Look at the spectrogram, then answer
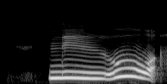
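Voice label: "gift", Mandarin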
